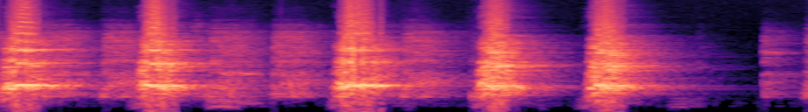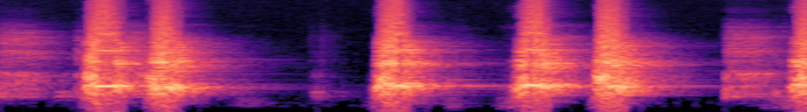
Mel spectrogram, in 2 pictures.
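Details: A Corgi lets out sharp, mid-pitched barks in quick bursts, broken by short pauses, while "conversing" with a mechanical parrot.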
